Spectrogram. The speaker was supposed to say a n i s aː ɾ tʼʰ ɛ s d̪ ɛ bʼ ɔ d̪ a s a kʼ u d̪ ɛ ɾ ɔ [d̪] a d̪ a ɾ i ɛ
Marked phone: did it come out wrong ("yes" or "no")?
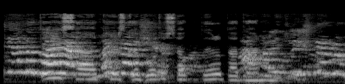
no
